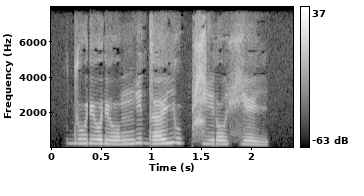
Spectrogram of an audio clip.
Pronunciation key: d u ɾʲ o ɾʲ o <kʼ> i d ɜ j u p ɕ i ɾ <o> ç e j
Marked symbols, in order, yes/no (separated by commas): no, yes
